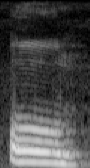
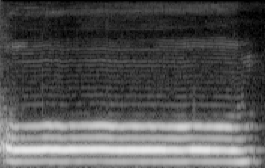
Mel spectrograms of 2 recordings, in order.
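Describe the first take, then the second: First: The O vowel is held for a normal length. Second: The O vowel is stretched out very long.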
